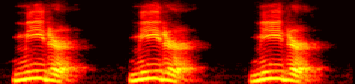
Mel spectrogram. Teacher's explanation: m ET ER is a flap T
